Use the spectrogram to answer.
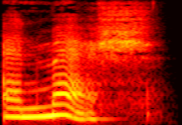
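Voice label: "enmesh", British English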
